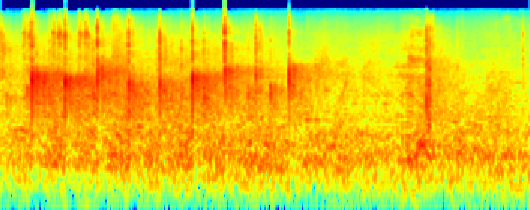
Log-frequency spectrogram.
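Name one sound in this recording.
A crowd claps and cheers in a large echoing hall.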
